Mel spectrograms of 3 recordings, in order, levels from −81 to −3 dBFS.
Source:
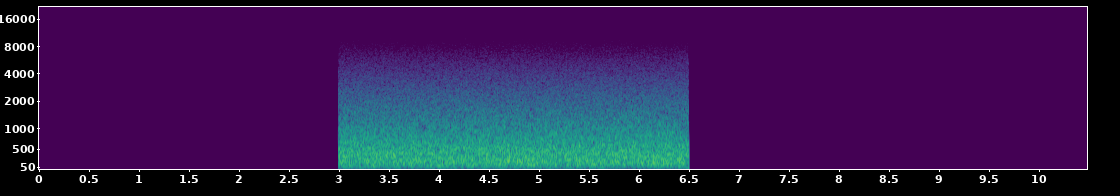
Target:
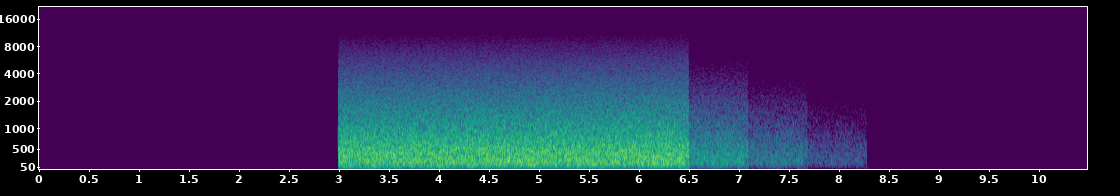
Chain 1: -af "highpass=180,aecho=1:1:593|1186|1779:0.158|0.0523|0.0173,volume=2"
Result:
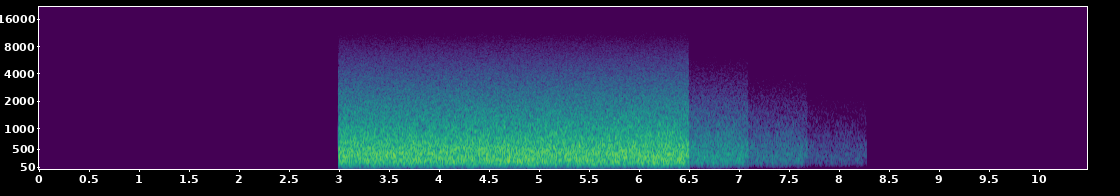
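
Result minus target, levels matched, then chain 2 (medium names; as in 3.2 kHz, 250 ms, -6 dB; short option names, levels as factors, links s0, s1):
125 Hz band -4.0 dB
-af "highpass=68,aecho=1:1:593|1186|1779:0.158|0.0523|0.0173,volume=2"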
